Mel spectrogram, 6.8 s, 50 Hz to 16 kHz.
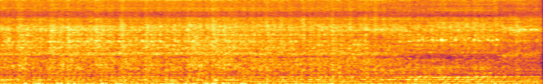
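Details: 1989 Bayliner Capri 18ft with a Chrysler Force 125hp engine and L drive, first start after replacing the head gasket, impeller and missing thermostat, probably on old gas, in cold weather. A steady, even low drone without misses or knocks. It smokes from old oil and may need adjustment.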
